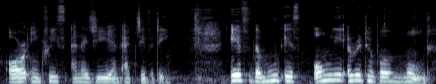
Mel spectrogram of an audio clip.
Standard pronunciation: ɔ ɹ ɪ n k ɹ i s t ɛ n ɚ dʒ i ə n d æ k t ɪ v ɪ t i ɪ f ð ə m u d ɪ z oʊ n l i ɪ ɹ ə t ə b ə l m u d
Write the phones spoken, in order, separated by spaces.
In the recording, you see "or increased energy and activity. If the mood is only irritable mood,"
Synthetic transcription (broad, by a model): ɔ ɹ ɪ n k ɹ i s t ɛ n ɚ dʒ i ə n d æ k t ɪ v ɪ t i ɪ f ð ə m u d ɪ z oʊ n l i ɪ ɹ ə t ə b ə l m u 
